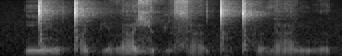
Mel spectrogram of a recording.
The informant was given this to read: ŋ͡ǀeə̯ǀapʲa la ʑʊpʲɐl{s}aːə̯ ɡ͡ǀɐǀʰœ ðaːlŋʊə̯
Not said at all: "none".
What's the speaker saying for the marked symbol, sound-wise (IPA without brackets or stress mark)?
z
